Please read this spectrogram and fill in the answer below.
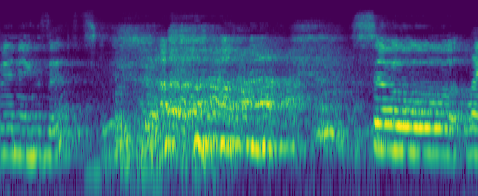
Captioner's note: attendees laughing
